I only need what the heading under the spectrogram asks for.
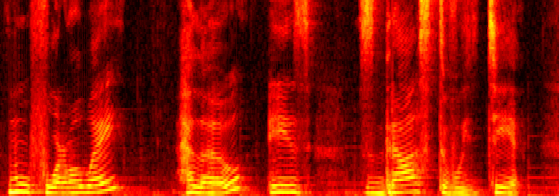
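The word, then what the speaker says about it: здравствуйте: period trivia tech move far away hello is grass Tweety grass Tweety a bra straw tea pay attention to the pronunciation Cosmo don't say Bravo stow it sir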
